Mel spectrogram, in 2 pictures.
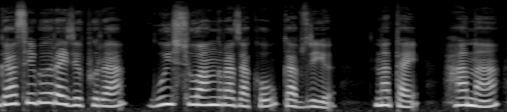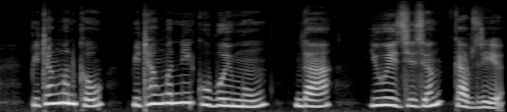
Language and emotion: Bodo, neutral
